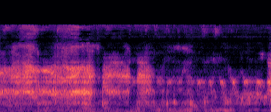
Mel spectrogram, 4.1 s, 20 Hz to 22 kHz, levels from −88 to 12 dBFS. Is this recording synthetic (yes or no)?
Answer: yes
